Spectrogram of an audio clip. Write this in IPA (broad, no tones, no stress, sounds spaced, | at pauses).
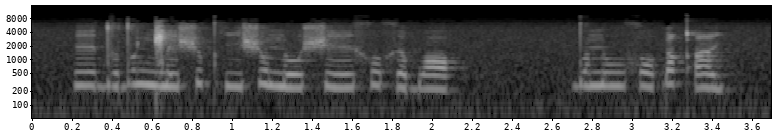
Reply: ɪː d ʊ d ɔ ŋ͡ǁ ɪ ʃ ʊ t̪ʰ i ʃ o n o ʃ ɪː x o x ɜ b ɒ | d̪ ɒ n uː x ɔ ɠ ɜ qʼ i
